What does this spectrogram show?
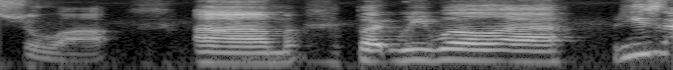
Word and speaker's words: Shelah: And I have another son, Shelah, which, I'll pronounce Shelah, not Sheila, even though it's spelt that way. It's Shelah.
